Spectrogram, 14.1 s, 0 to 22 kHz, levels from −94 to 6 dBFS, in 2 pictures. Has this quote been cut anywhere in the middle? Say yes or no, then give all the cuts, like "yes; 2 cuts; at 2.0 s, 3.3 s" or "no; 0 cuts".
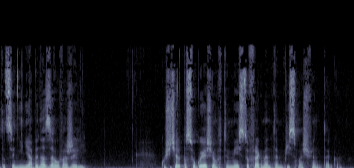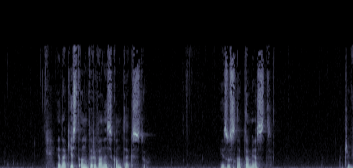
no; 0 cuts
